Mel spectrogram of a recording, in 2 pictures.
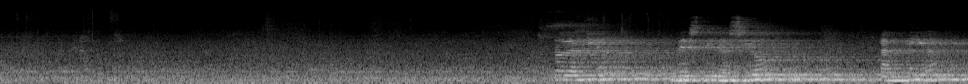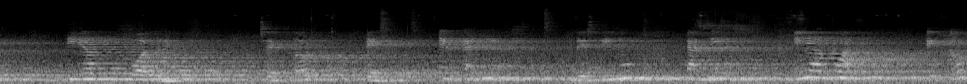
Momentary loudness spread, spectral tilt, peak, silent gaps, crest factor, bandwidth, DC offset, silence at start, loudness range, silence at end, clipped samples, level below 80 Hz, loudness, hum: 15 LU; -7.5 dB/octave; -4 dBFS; none; 16 dB; 12 kHz; under 0.1%; 0 s; 13 LU; 0 s; under 0.1%; -38 dBFS; -20 LUFS; none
